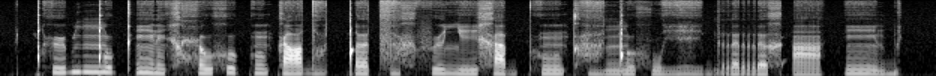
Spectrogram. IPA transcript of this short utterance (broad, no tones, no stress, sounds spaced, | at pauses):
ǃʰ ʉ b ŋ͡ǃ u kʼ ĩ ɾ ĩ x ħ u x u k ũ k a dˤ a̤ ǃ ə t͡s a̤ x f ʉ ʎ i x a b pʰ ũ kʰ a̤ ŋ͡ǃ u x w i̤ ɦ i̤ b r ə r ə x ʔ ã | ĩ b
